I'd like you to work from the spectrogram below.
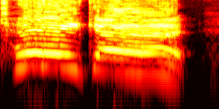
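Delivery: piercing, very loud and high shrill yell. Describing a film scene where one character confronts another: imitating McKellen yelling. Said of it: "he keeps yelling at him".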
